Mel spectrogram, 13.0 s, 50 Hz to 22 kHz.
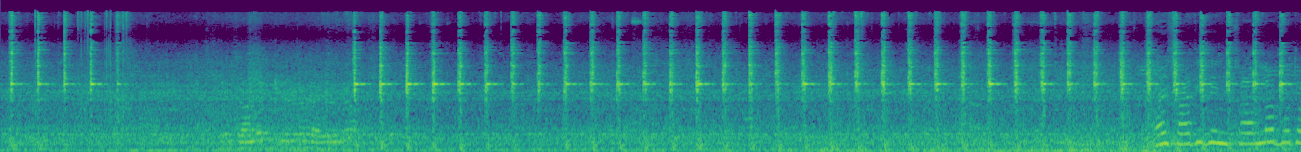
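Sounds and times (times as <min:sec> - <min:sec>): metallic ticking: 0:03.5 - 0:13.0.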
